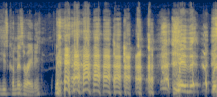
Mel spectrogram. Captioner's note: laughter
